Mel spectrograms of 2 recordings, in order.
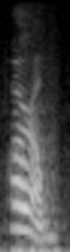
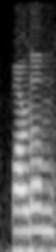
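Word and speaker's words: பழம்: Panagal market and asking padam kodu, padam. So, they make it like Hindi ra, whereas the sound is param. You have to roll your tongue and say the sound.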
